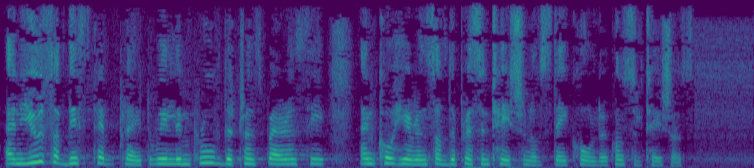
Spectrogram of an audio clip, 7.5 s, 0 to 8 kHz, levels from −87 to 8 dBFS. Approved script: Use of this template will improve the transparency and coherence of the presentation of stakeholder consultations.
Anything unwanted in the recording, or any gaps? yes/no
no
